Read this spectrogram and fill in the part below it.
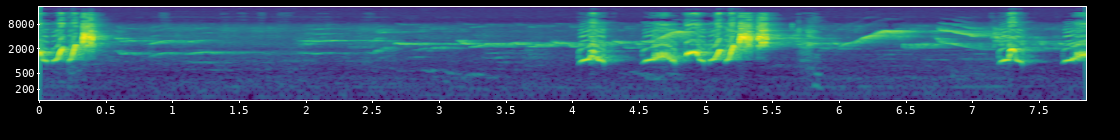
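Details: White-rumped shama singing: an opening loud upswept phrase, long soft whistled notes, then bursts of sharp rising notes and high sliding whistles.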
